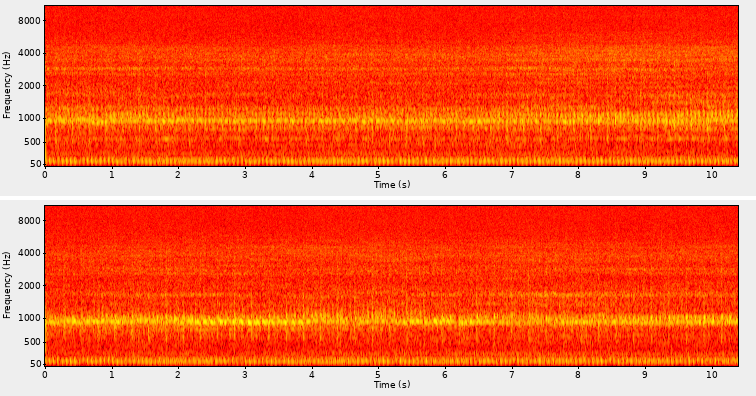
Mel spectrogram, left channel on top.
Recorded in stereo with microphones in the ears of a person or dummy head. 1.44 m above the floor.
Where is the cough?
I don't hear a cough.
